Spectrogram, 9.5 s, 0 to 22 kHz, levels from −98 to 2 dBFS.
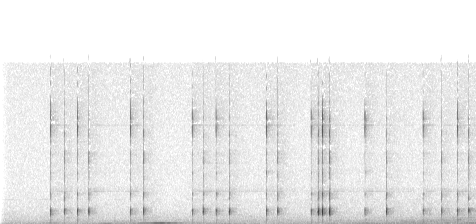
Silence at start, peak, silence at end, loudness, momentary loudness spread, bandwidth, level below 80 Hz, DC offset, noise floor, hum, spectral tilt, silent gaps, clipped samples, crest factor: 1 s; -6 dBFS; 0.1 s; -39 LUFS; 19 LU; 16 kHz; -70 dBFS; under 0.1%; -69 dBFS; none; -0.5 dB/octave; none; under 0.1%; 36 dB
